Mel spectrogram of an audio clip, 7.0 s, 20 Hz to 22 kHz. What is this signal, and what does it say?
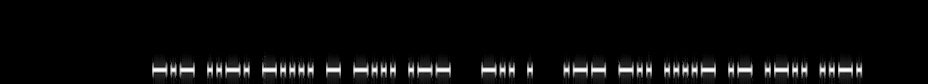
Morse code, heard as a keyed tone, about 34 wpm, 700 Hz. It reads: KF6TBW DE WD4ALF
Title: USA Callsign DE Callsign - 6 Characters - 35wpm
